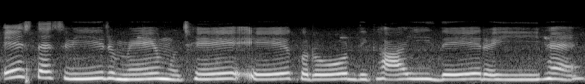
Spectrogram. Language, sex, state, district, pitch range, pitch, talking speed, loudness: Hindi, female, Madhya Pradesh, Katni, 230-260 Hz, 245 Hz, 100 wpm, -10 LUFS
